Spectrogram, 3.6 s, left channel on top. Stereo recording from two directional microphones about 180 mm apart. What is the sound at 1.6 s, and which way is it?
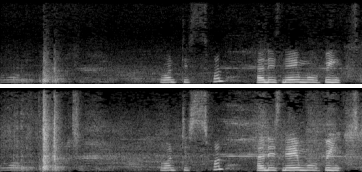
Speech, 20° left (ahead or behind).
